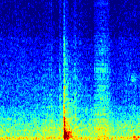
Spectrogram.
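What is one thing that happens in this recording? A book knocks against a shelf.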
